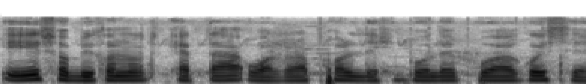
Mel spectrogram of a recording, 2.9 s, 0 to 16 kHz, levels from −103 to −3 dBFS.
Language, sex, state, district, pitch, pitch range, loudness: Assamese, male, Assam, Sonitpur, 130 Hz, 125-140 Hz, -16 LUFS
